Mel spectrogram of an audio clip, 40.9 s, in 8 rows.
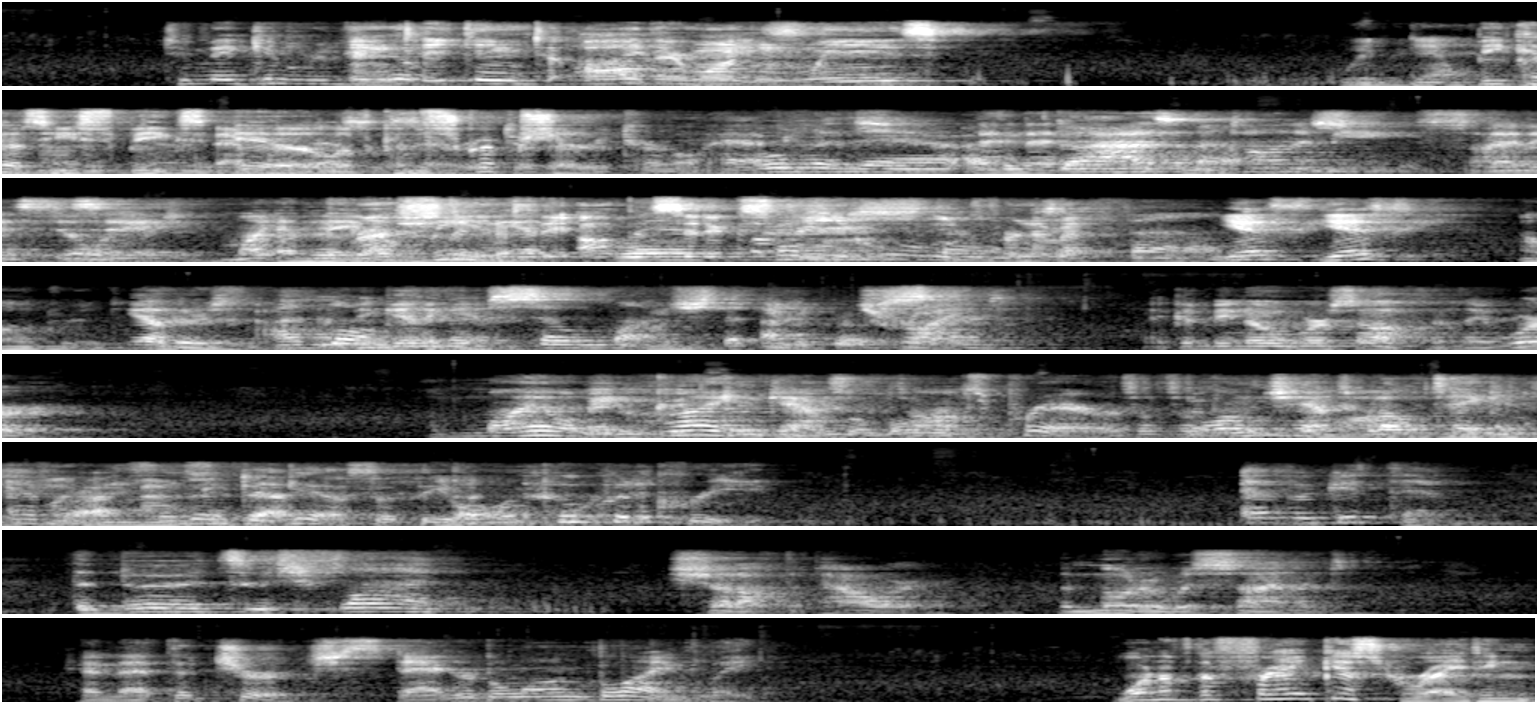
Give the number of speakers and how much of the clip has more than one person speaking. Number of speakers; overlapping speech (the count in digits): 8, about 46%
